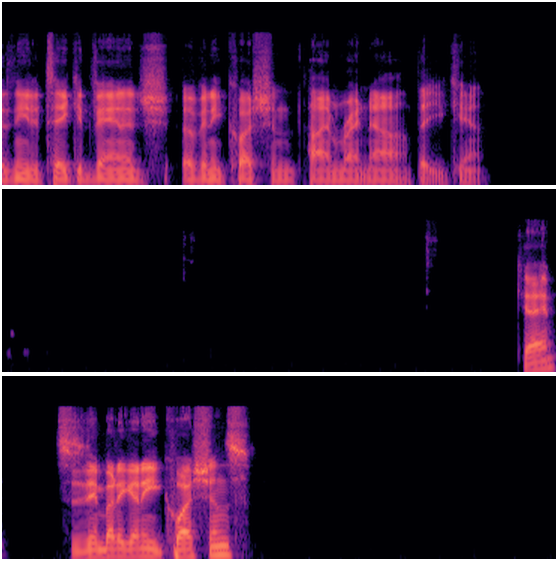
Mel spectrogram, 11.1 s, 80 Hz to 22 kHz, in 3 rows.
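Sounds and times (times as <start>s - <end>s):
man speaking: 0.0s - 3.3s, 7.2s - 9.1s.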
